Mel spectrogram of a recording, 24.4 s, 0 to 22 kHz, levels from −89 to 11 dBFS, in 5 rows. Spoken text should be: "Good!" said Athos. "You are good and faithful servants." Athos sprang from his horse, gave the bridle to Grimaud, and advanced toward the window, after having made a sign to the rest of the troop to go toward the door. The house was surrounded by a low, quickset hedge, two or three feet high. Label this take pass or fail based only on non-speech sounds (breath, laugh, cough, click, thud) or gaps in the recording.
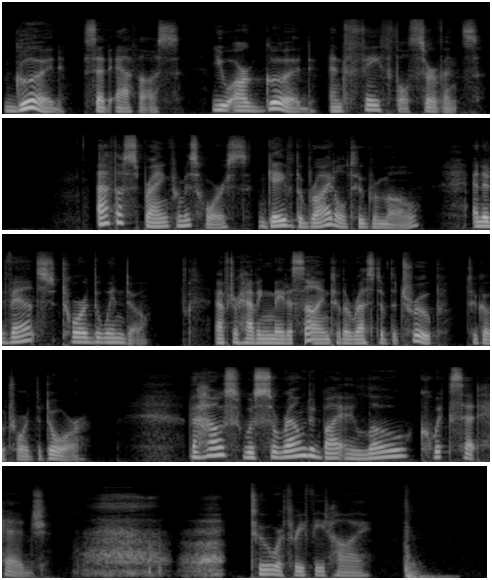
fail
